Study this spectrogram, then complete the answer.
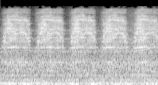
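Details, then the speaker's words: Buick, wheel spun by hand: rhythmic scraping rub about twice a second, heavier at one spot each turn. Owner suspects a warped rotor catching, with pads wearing. The bearing feels good and a brake job is planned for spring. "and then uh I think this uh rotor here is a bit warped too you can hear it getting stuck"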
